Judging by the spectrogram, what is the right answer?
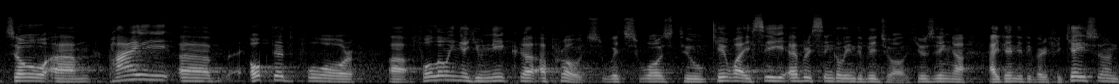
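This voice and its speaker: A man giving remarks as a conference panelist, with a halting, searching delivery. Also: medium pitch. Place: large conference hall. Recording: echoey hall, background noise.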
